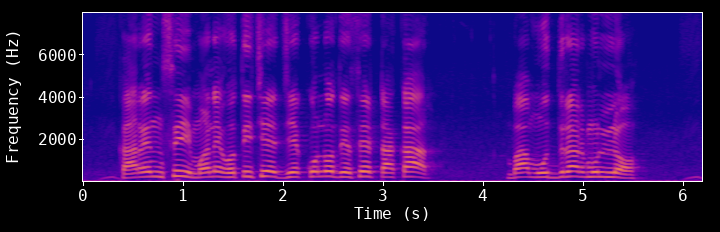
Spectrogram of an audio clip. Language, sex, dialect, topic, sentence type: Bengali, male, Western, banking, statement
